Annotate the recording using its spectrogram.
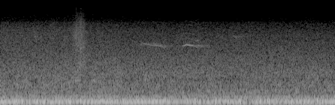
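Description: Outdoor garden ambience: a steady low rumble of wind on the microphone under a soft hiss, with two faint, short high chirps about halfway through.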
